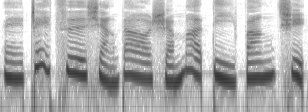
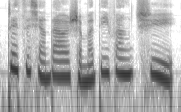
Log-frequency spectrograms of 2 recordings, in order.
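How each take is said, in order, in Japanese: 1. この文はゆっくり丁寧に話されている。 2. この文は普通の会話の速さで話されている。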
